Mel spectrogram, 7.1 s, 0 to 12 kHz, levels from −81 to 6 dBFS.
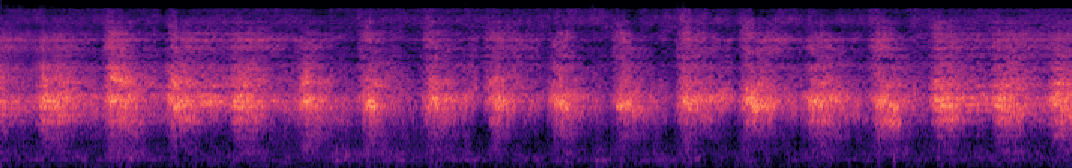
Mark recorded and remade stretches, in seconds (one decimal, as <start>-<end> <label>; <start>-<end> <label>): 0.0-0.6 recorded; 0.6-1.2 remade; 1.2-1.8 recorded; 1.8-6.1 remade; 6.1-7.1 recorded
